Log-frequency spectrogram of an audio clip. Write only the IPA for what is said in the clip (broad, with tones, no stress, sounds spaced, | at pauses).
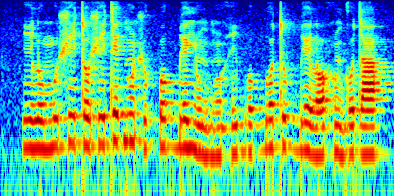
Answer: i˨ l u˨ m u˧ ʃ i˧ t o˧ ʃ i˧ t e˦ ɡ ũ˦˨ ʃ u˨ k͡p o˧ ɡ͡b e˧ j ũ˨ ɡ͡b ũ˨ h i˨˦ b o˧ ɡ͡b o˦ t u˦ ɡ͡b e˦˨ l ɔ˨˦ h ũ˦˨ ɡ o˨˦ d a˧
